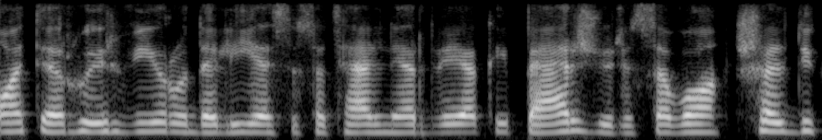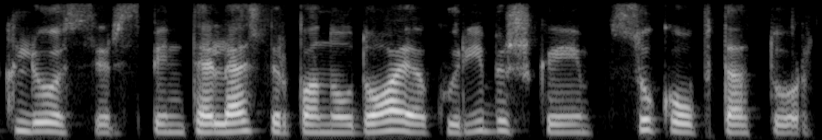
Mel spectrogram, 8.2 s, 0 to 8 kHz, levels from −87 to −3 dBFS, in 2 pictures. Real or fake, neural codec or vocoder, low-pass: real; none; 7.2 kHz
